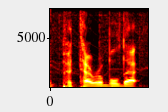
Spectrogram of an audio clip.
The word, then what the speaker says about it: pterodactyl: Shouldn't terrible dactyl be spelled with a P, though? Shouldn't it be pterodactyl?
